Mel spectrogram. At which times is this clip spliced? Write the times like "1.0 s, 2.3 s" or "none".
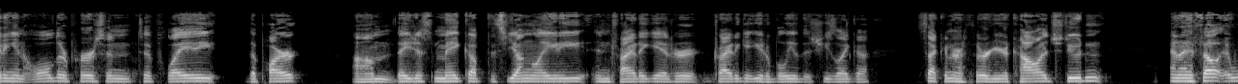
none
